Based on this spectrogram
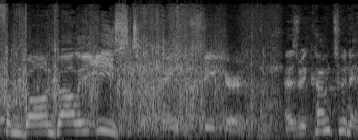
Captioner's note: some Applause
